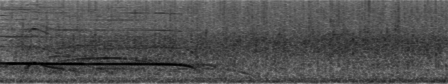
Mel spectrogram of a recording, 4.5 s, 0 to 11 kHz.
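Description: Audience applause at the Microsoft E3 2018 press conference, a broad wash of clapping from a large crowd that starts loud with a steady tone over it, then eases to a softer, sustained patter.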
